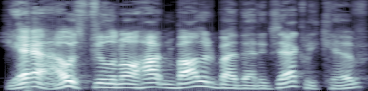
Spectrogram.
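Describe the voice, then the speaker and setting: A man's voice: on the high side, lively intonation, fast, bright, forceful tone, no echo, clean studio sound. A man hosting a live sports stream, chatting casually and informally, thinking aloud as he gives his commentary. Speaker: sports podcast host. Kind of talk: casual live basketball commentary, replying to chat.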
